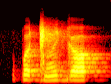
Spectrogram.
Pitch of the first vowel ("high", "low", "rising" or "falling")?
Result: high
